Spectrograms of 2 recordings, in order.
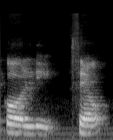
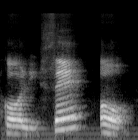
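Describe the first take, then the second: First: "coliseo" in chunks with seo run together; wrong syllable split. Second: "coliseo" slow, with se and o separated; correct syllable split. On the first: Teacher showing pupils the mistake, "coliseo" with seo as one syllable. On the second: Teacher giving the correct split, "coliseo" ending in two separate syllables. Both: Shown as a demonstration. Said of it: "no se hace así".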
